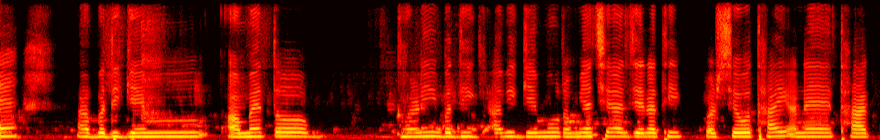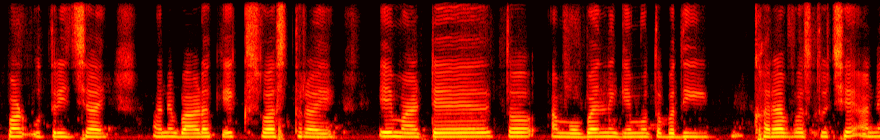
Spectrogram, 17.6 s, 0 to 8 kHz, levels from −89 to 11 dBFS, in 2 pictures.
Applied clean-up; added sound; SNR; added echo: none; none; none; none.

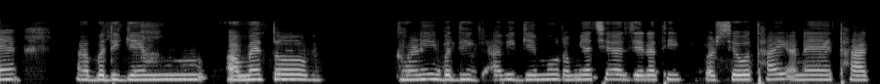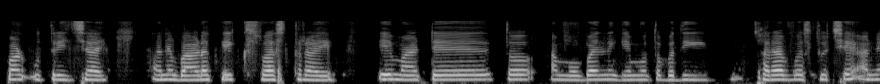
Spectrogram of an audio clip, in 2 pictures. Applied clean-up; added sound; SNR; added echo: neural mask model Resemble Enhance denoiser.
